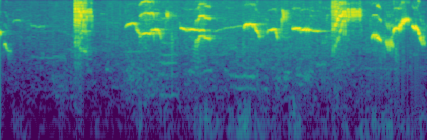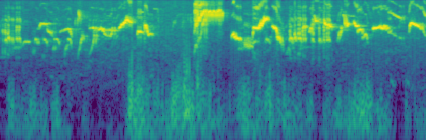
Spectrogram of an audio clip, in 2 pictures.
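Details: Oriental magpie-robin, a caged kacer, singing an aggressive fighting song: loud varied whistled phrases, rising and falling slurs and harsh squawky notes with scratchy bursts, over low rumbling background noise.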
